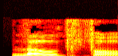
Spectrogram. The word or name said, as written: loathful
